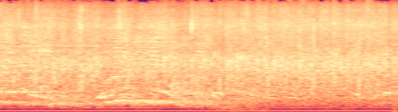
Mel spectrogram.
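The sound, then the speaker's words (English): A large stadium crowd applauds steadily as players are called out for a lap of honour, led out by Tozer, a dense, continuous wash of clapping with indistinct voices and faint cheers mixed in, holding at an even, loud level throughout. “Maybe I'll go quiet for a moment so you can hear the players all getting called through.”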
